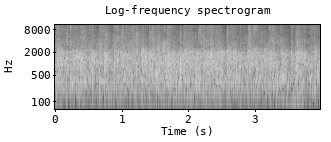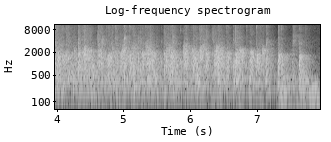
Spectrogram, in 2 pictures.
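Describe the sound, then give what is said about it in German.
An audience at a gallery opening applauds steadily, a dense, loud wash of many hands clapping at once, sustained for several seconds before thinning slightly at the end. No one speaks over it. “Ja, vielen Dank für diese freundliche Rede und den Applaus.”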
